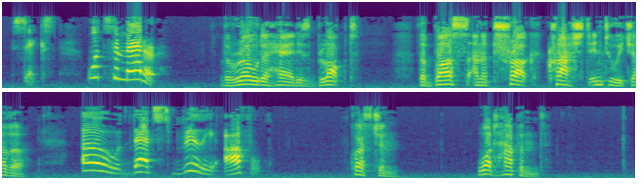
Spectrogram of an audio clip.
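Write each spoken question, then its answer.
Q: What happened?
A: A bus and a truck crashed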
